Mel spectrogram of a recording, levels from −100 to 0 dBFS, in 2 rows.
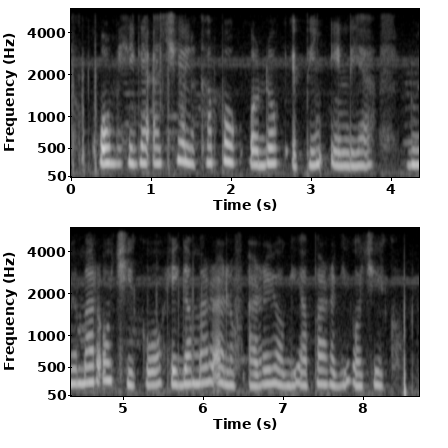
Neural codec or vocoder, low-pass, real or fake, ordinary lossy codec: none; 5.4 kHz; real; none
